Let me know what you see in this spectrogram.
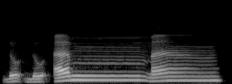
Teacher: Di sini tanwin bertemu dengan mim. Jadi utamakan idgham ma'al gunnah. Jadi cara bacaannya sama juga, 2 harakat.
